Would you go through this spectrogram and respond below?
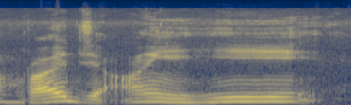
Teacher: hi-nya juga dibaca panjang 2 harokat.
